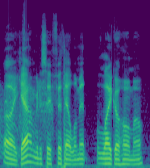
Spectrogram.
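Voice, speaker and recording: A man co-commentating a let's play as a guest, giving dry, deadpan replies. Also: medium pitch, brisk, noisy background. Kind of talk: casual commentary over gameplay.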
